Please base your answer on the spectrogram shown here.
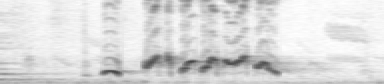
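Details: Lure red-whiskered bulbul calling birds in, delivering one brisk phrase of about six rapid, bubbling whistled notes that rise and fall.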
